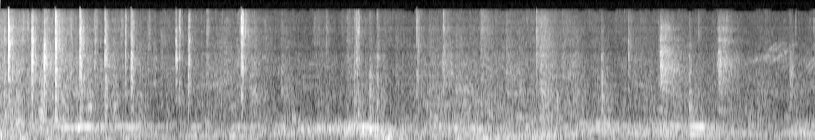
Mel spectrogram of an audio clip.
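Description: Domestic pigeons cooing, a low wavering sound that keeps on, with scattered light clicks and taps.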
